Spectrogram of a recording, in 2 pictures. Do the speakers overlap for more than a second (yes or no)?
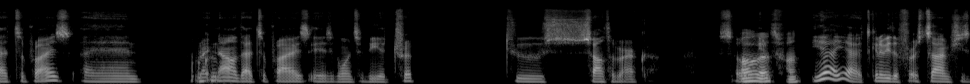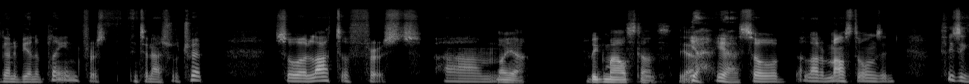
no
